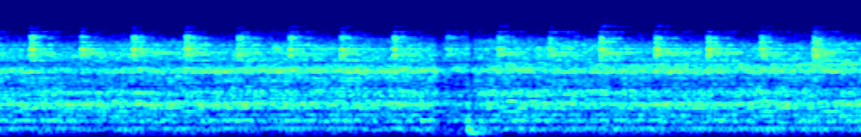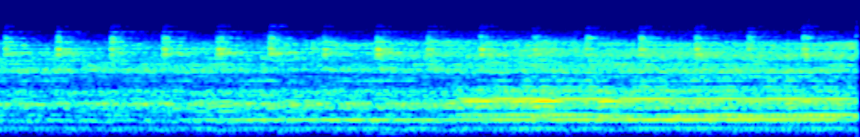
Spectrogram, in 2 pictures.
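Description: Railroad grade-crossing warning bell ringing in a fast, even rhythm of about three strikes a second as the crossing signals activate.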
